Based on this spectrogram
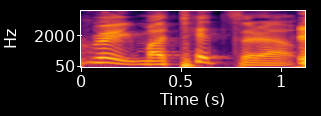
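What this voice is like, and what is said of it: Put-on British woman's accent. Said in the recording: “the British one ... Like, with her accent, though.”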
